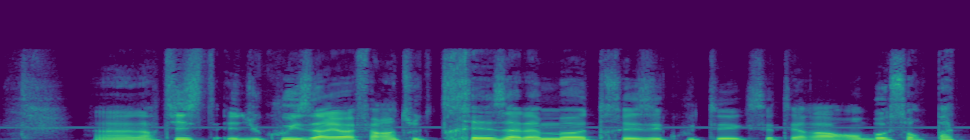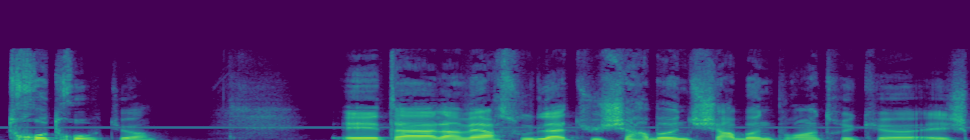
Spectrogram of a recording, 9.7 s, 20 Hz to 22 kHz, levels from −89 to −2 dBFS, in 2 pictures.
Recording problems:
high-pitched whine; faint; throughout; 2 kHz, 30 dB below the speech

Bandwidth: 14.5 kHz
